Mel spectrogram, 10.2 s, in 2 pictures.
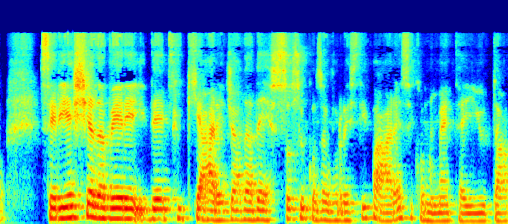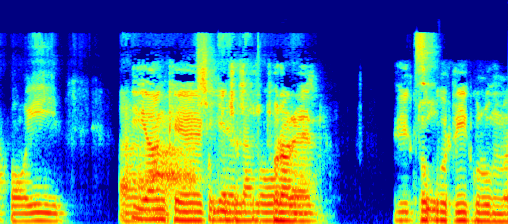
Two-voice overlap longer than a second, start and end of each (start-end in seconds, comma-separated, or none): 6.4-8.3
